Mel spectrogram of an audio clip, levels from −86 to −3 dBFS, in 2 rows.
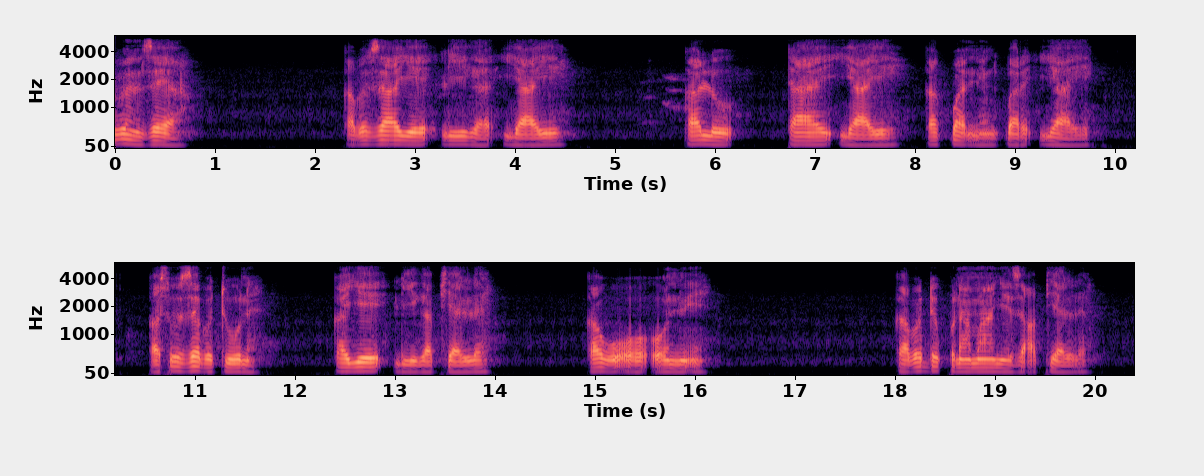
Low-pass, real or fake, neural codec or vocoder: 5.4 kHz; real; none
